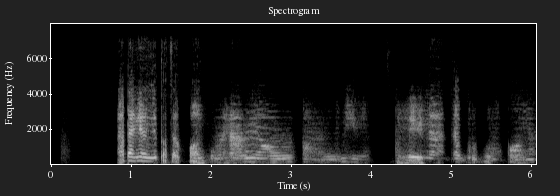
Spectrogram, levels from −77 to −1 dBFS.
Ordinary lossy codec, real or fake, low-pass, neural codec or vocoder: none; fake; 7.2 kHz; codec, 44.1 kHz, 0.9 kbps, DAC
